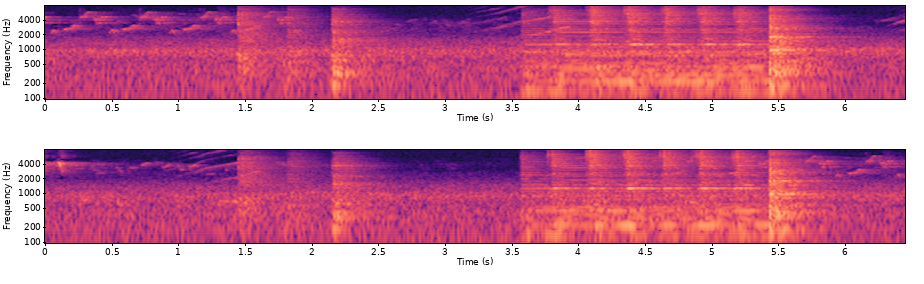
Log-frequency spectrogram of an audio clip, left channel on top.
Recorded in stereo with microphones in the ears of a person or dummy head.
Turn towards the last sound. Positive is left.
turn(degrees=-20)  # may be behind; listen again after turning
